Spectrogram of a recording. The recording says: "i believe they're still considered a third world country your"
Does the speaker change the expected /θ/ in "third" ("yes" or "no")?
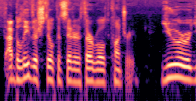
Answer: no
